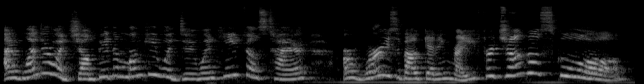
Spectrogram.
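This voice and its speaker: A young woman reading a children's picture book aloud in an expressive, exaggerated storytelling way. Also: sits high, moderate pace. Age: young adult. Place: small room at home, indoors.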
